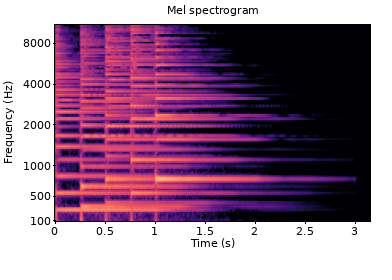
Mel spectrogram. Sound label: Db Diminished Db down Guitar Standard; arpeggiated; JGuitar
